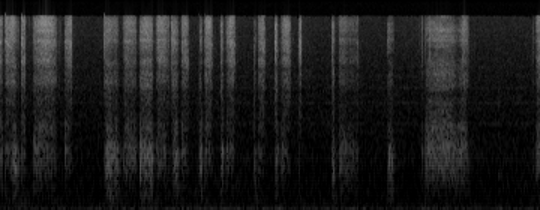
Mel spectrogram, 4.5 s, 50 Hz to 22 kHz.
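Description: A charcoal stick makes fast scratching strokes on a tan kraft paper sketchbook page lying flat on a table, drawing tree branches. Quick, dry, bright scratchy bursts come one after another with a midrange texture near 1 kHz, ending with a longer stroke before a few final short scrapes.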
